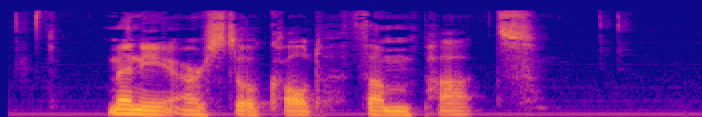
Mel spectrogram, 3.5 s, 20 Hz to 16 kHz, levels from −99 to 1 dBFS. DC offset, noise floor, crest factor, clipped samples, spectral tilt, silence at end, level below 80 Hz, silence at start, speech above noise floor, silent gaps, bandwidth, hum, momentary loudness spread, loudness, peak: under 0.1%; -58 dBFS; 20 dB; under 0.1%; -5.5 dB/octave; 0.85 s; -54 dBFS; 0.55 s; 36 dB; none; 11.5 kHz; none; 10 LU; -23 LUFS; -4 dBFS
